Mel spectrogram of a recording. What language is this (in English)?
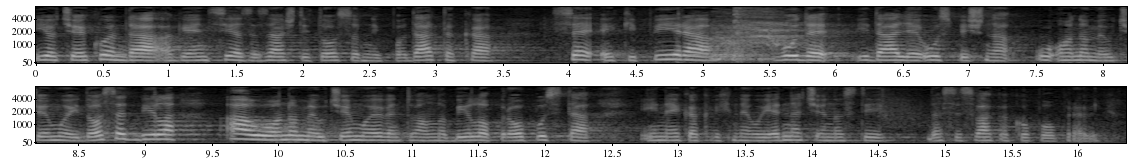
Croatian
